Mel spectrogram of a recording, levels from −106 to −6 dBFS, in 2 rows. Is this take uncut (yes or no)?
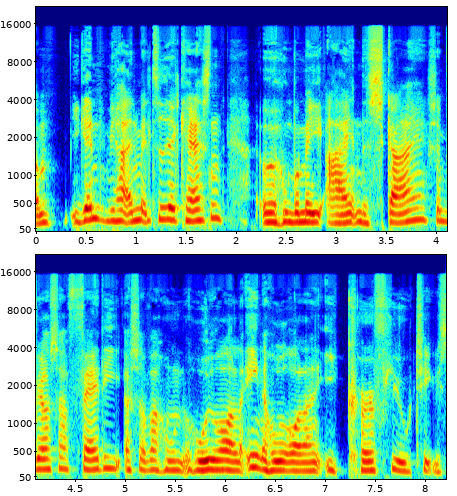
yes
